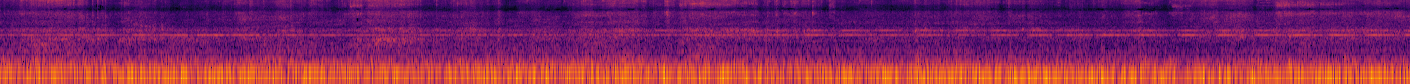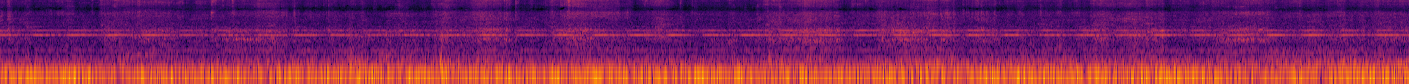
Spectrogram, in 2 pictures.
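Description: Double-stack intermodal well cars rolling slowly past: a steady low rumble of steel wheels on rail, with faint repeated clacks over the joints and a steady high-pitched tone throughout.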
